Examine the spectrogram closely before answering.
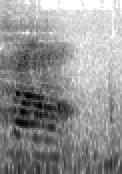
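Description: A baby lets out a brief, high-pitched babbling coo, a single short vocal burst that trails off into quiet room tone, with no one else talking.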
